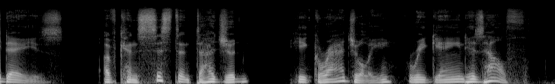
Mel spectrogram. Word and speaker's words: tahajjud: And Amina Roche talked about something called tahajjud. I called it tajahun. I didn't know how to pronounce it. So tahajjud. Tahajjud, yes.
